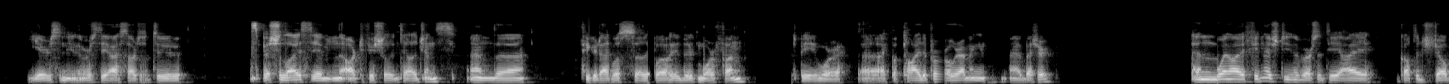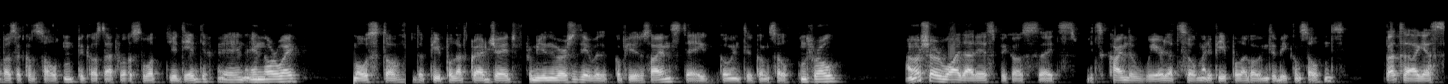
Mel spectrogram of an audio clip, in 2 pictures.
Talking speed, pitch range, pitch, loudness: 195 wpm, 95-120 Hz, 100 Hz, -17 LUFS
